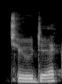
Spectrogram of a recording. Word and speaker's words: Tudyk: to pronounce it and if your last name is pronounced too dick like let's get right to the point this is how you say it I have immaturely giggled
